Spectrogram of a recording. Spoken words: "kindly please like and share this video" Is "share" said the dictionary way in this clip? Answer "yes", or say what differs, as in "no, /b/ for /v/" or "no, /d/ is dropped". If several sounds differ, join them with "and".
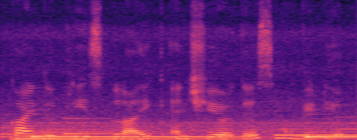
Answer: yes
